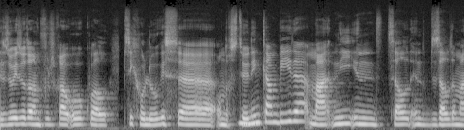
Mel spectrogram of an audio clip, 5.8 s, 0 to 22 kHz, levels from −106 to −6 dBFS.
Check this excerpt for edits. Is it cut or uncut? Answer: cut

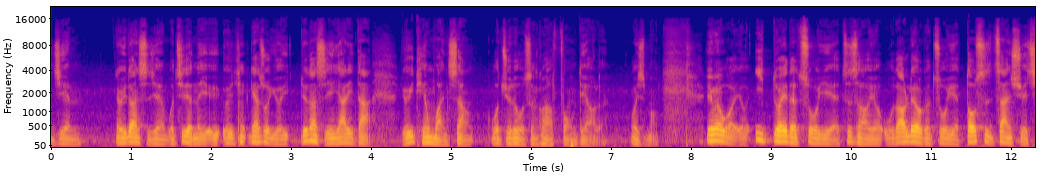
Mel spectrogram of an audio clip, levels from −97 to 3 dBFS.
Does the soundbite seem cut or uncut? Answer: uncut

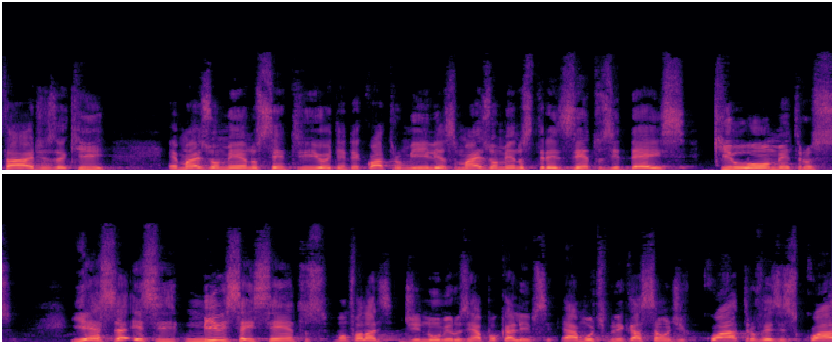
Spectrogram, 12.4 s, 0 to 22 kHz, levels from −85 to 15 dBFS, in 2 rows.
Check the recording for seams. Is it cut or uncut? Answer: cut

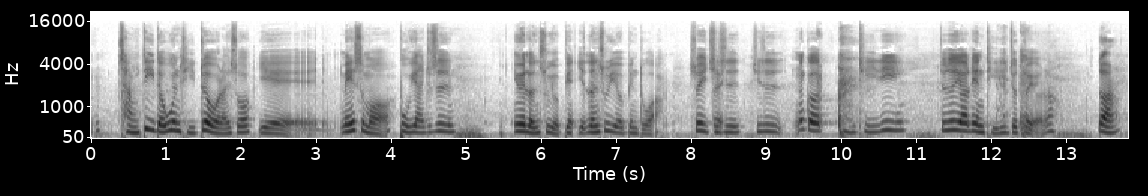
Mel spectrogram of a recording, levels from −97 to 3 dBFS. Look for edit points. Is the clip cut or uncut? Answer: cut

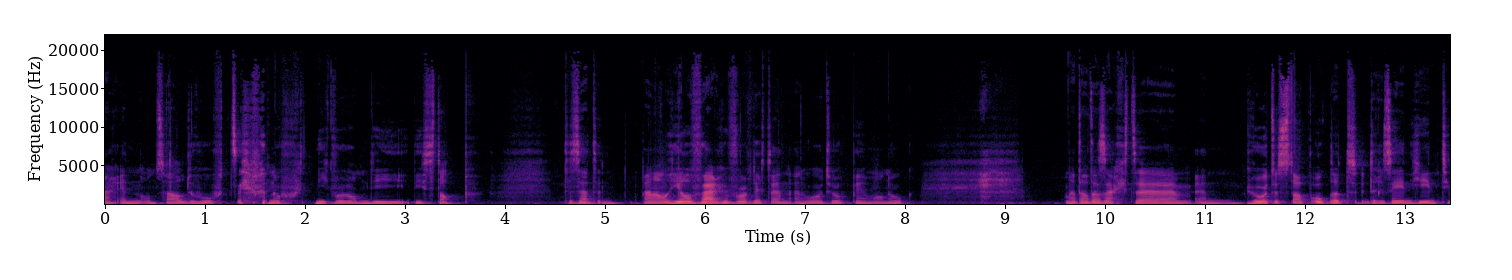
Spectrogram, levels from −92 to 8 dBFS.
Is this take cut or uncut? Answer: cut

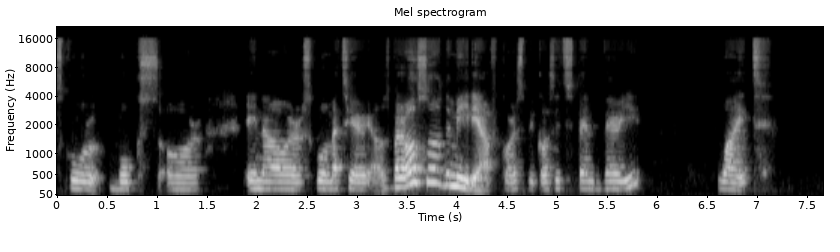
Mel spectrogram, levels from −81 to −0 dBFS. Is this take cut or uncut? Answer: uncut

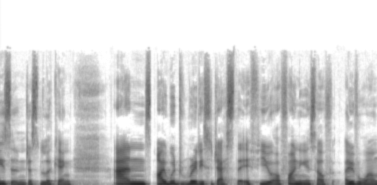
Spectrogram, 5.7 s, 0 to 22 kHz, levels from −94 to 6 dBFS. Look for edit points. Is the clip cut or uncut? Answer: uncut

